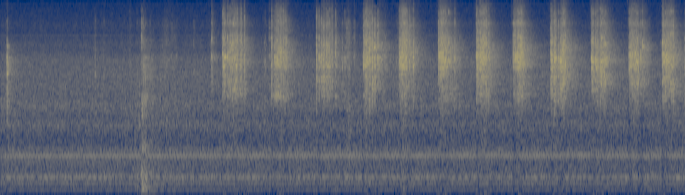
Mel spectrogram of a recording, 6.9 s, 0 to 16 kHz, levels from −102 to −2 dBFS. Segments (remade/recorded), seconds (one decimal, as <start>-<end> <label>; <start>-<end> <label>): 0.0-2.4 recorded; 2.4-6.5 remade; 6.5-6.9 recorded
